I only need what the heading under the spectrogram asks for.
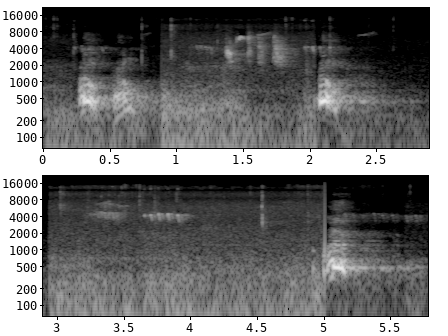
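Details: Great Pyrenees dogs RunRun and Alain playing happily in late-March snow; three loud, deep single barks near the start, middle and end, with high thin bird chirps in the quieter gaps.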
